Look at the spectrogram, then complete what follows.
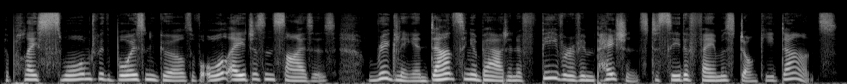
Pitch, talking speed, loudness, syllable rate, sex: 200 Hz, 190 wpm, -19 LUFS, 5.1 syllables/s, female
